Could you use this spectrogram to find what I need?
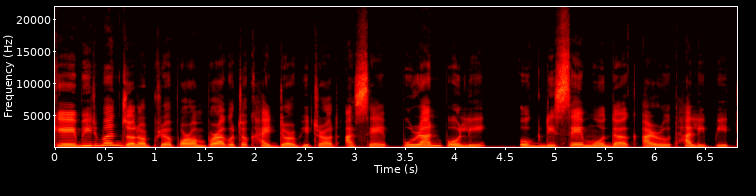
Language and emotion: Assamese, neutral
